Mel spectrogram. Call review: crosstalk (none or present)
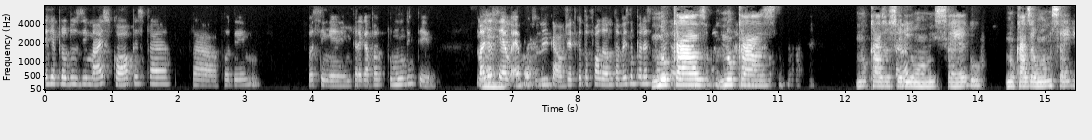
present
